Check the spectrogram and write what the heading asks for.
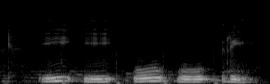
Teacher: समृत स्वर मुख द्वार बहुत कम खुलता है या लगभग बंद ही रहता है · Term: समृद्ध स्वर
